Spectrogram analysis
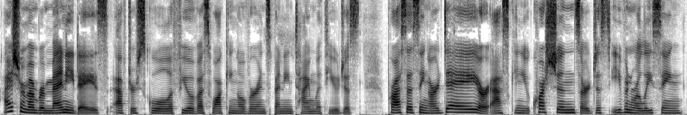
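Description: A woman in her forties hosts a casual interview with a very smooth, resonant voice. She speaks warmly and gratefully to her guest. The recording is dry and close, with no room sound. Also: low-pitched, moderate pace, dry recording. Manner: warm, grateful, laughing often. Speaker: podcast host.

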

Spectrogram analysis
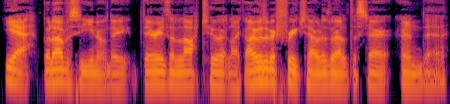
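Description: A man's voice: fairly low pitch, steady tone, quick pace, a bit bright, no echo, clean studio sound. A young man with a West of Ireland accent chatting casually in a rambling, informal way, full of filler phrases. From County Mayo, Ireland. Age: young adult. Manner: rambling, informal, peppered with 'like' and 'you know'. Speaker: guest, bass player. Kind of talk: casual chat.

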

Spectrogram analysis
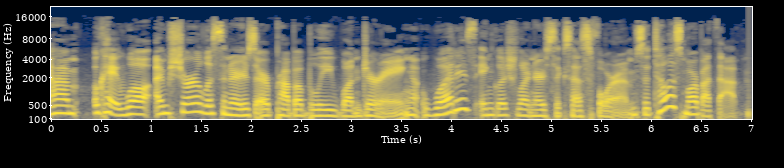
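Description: A podcast host from the Philippines with a fairly low voice, chatting warmly with her guest. She talks in a loose, enthusiastic way, full of "like" and "um". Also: huge pitch swings, normal speed, gravelly, no echo. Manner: enthusiastic, filler-heavy with frequent "like" and "um". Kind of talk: casual interview chat.

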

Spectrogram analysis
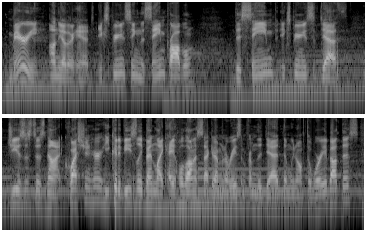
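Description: Man preaching casually, soft guitar behind. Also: fairly high pitch, steady tone, fast talker. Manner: conversational, retelling scripture with frequent "right?". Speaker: pastor. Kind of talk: sermon.

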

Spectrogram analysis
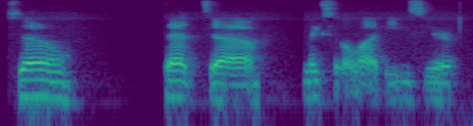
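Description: Mid-pitched male guest from Kansas City, dry easygoing humor. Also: flat delivery, unhurried, vocal fry, a little mellow, breathy edge, low-quality recording. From Kansas City, United States. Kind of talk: casual conversation.

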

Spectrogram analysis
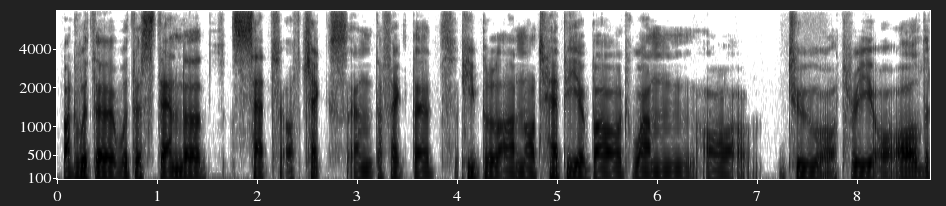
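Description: A male podcast guest who talks in a flat, low, even tone. He explains carefully and thoughtfully, repeating words as he goes. The recording is dry and close. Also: clear, resonant tone, no room sound. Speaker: podcast guest, software tool creator. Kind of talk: conversational explanation.

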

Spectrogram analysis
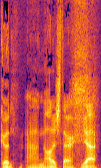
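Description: An Irish startup CEO in his 20s, a man, chats casually as a podcast guest in an interview, rambling and filling his sentences with "like." His voice is rumbling low, level in tone and slow. The recording is dry.

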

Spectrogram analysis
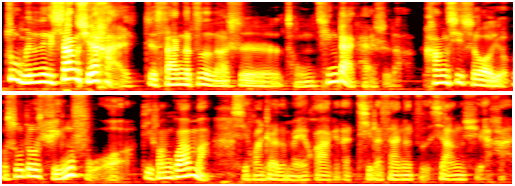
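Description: Gravelly, husky man from Suzhou. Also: medium pitch, sing-song, a little fast, hardly any pauses, fairly bright tone. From Suzhou, China. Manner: explains place names and history in detail. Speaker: co-host. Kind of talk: casual cultural chat.

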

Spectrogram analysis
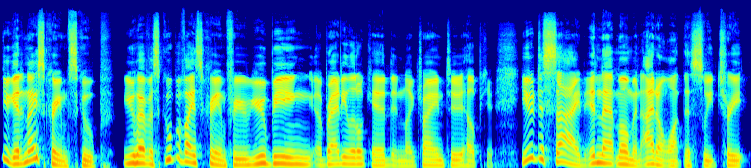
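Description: A man co-hosting a podcast, laughing often as he excitedly retells movie scenes in casual chat. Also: fairly high pitch, moderate pace, no echo, clean studio sound. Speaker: podcast co-host.

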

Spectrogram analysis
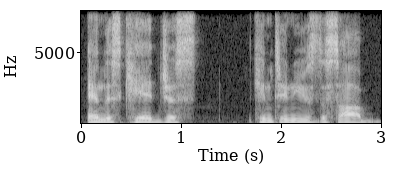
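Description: A man co-hosting a podcast, telling a story in casual chat, with a halting, hesitant delivery full of fillers. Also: lowish voice, a bit bright, dry recording, clean studio sound. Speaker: podcast co-host.

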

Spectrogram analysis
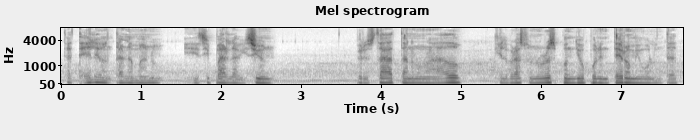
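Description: A man narrating a horror story in a slow, solemn manner, dropping to a hush and swelling again. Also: fairly low pitch, monotone, background noise. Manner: slow, solemn, with hushed drops and sudden swells. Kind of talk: dramatic horror story reading.

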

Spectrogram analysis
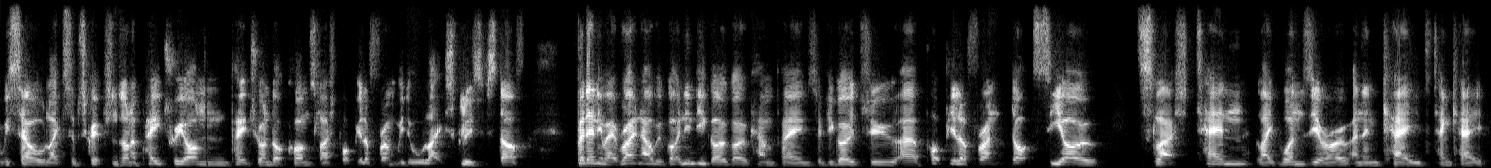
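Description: A man's voice: lowish voice, bright, forceful tone, dull audio. A man talking as a podcast guest, blunt and swearing freely in casual interview chat. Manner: blunt, swears freely, fast run-on explaining.

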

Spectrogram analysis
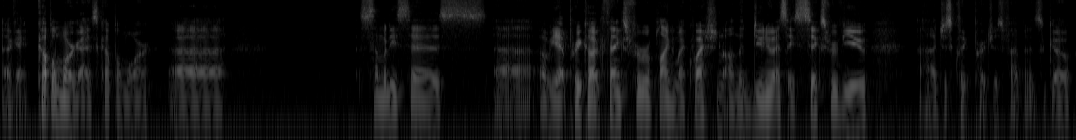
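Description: A Canadian man with a very low, gravelly voice chats casually on a live stream. His tone is bright and forward. He rambles, restarts, and fills pauses with ums while reading viewer questions. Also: flat delivery. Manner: rambling, many fillers and restarts, reads chat questions aloud. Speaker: host.

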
